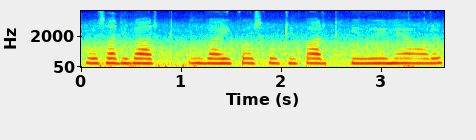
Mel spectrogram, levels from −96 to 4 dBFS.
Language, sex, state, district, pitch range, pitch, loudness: Hindi, female, Punjab, Pathankot, 240-250 Hz, 245 Hz, -13 LUFS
